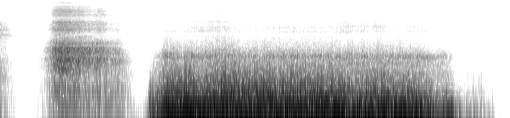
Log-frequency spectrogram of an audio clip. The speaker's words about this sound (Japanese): いいですか。ほらほら、まずは一文字目。 ここで吐息、 吹きかけ攻撃。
